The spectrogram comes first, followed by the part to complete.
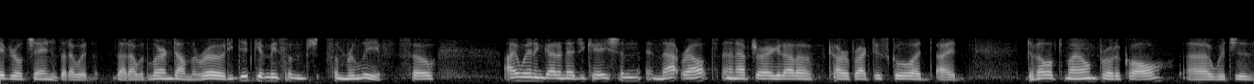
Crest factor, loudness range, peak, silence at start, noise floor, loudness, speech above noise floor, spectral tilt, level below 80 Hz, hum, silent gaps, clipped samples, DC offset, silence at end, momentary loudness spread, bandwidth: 16 dB; 2 LU; -8 dBFS; 0 s; -49 dBFS; -24 LUFS; 25 dB; -6.5 dB/octave; -74 dBFS; none; none; under 0.1%; under 0.1%; 0 s; 7 LU; 5.6 kHz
